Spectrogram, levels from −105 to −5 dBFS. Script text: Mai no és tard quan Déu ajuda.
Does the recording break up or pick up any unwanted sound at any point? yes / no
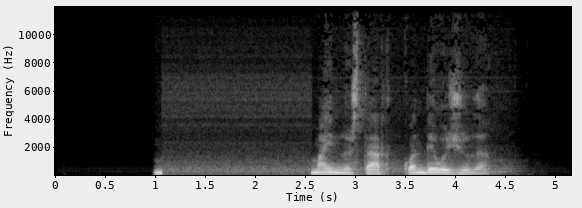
no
